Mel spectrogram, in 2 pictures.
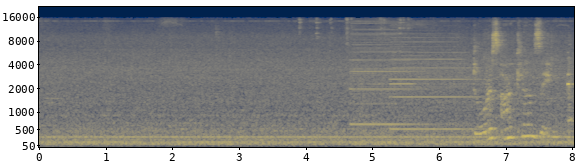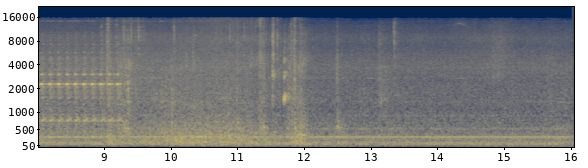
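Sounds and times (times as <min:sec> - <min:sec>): train hum: 0:00.0 - 0:16.0
rapid warning beeps: 0:07.9 - 0:09.4
train doors knocking shut: 0:08.6 - 0:12.7.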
